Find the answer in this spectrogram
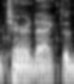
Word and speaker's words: pterodactyl: you never hear a pterodactyl go to the bathroom no why because the P is silent so dou u by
